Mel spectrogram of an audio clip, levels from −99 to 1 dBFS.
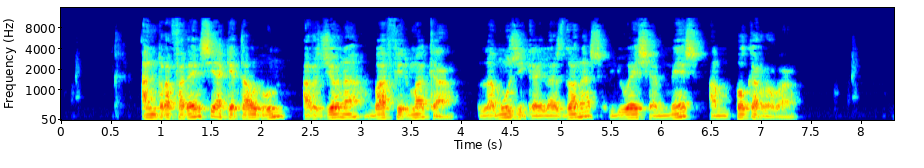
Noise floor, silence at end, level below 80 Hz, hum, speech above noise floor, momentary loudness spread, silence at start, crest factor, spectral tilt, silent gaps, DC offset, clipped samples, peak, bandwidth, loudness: -65 dBFS; 1 s; -52 dBFS; none; 44 dB; 9 LU; 0.8 s; 20 dB; -6.5 dB/octave; none; under 0.1%; under 0.1%; -2 dBFS; 10.5 kHz; -22 LUFS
